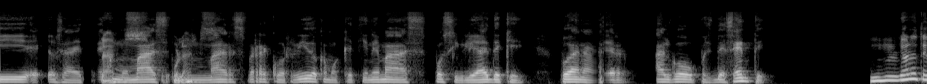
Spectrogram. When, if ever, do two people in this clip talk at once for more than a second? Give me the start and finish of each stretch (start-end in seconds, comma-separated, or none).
1.0-2.2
